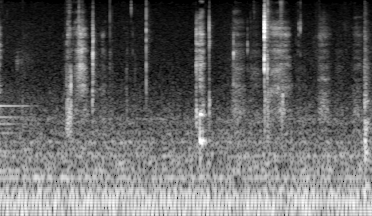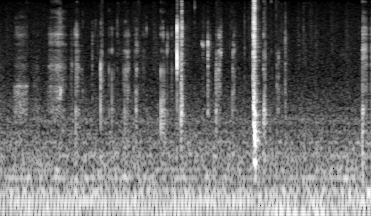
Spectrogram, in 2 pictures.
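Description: Near silence with faint, scattered wet clicks and smacks from a baby mouthing and sucking on her toes.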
